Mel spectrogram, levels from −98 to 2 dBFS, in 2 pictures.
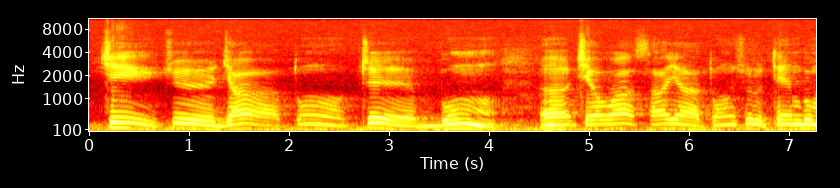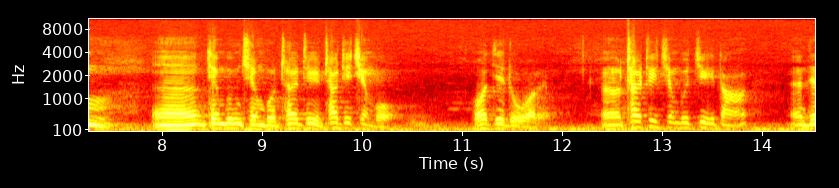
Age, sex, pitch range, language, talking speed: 60-79, male, 115-145 Hz, Italian, 100 wpm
